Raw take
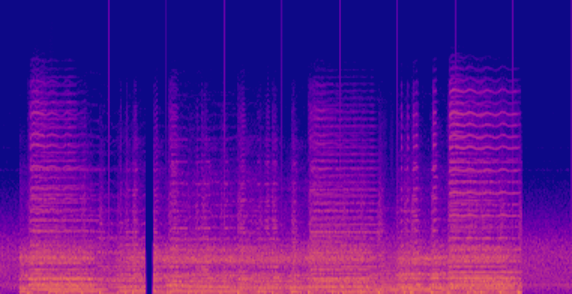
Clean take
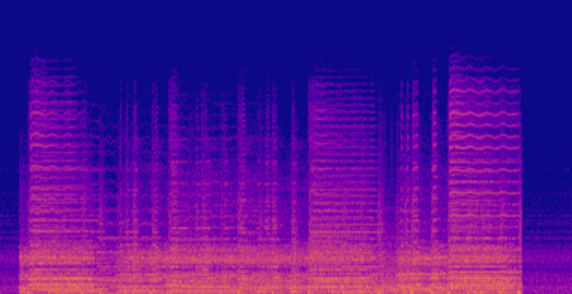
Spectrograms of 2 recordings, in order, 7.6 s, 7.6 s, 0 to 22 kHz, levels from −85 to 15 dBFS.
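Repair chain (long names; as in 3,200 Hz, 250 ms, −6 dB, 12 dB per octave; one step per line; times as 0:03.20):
click removal
notch filter 740 Hz, Q 30
ambience match 0:01.94–0:02.04
noise reduction from a noise print 9 dB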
